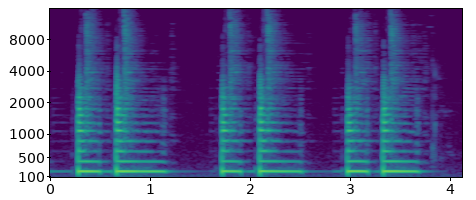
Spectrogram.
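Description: Six bass guitar notes on the C sharp string at the 19th fret, played in three pairs of two, each with a clear attack and a sustained ringing tone, alone with no talking.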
